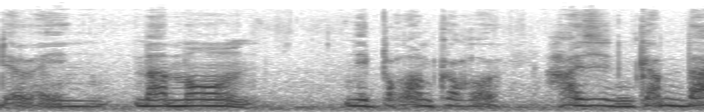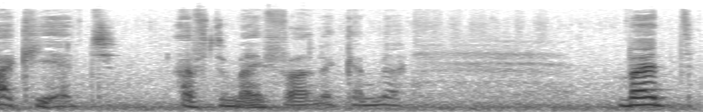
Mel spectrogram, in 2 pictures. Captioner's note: french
